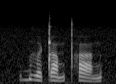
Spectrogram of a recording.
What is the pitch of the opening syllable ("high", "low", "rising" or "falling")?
low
